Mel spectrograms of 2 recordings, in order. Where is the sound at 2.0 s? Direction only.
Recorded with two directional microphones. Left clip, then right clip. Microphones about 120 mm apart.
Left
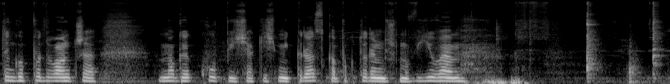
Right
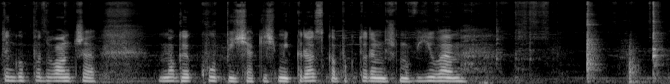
10° left (ahead or behind); by 4.9 s 30° left (ahead or behind).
